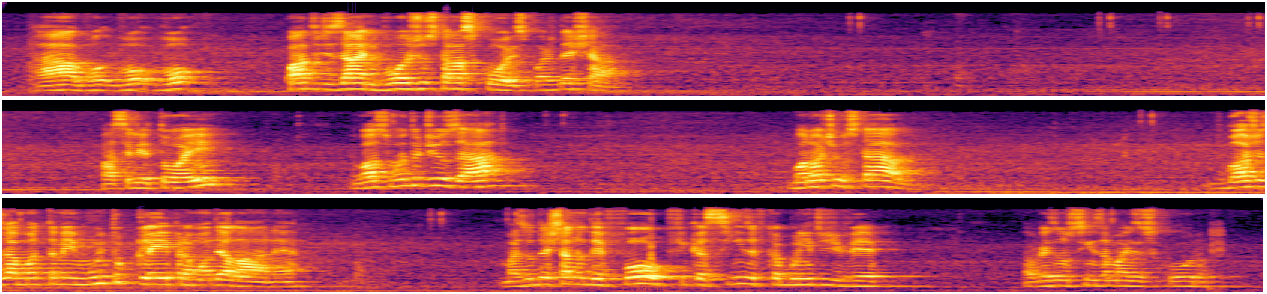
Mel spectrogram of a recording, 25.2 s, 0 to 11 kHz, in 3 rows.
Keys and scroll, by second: 12.3 d.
